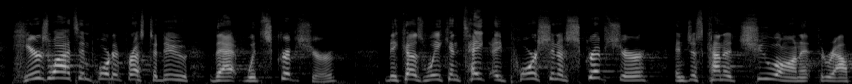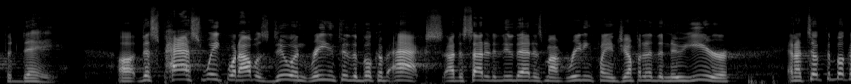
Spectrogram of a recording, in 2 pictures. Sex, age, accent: male, 40-59, American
